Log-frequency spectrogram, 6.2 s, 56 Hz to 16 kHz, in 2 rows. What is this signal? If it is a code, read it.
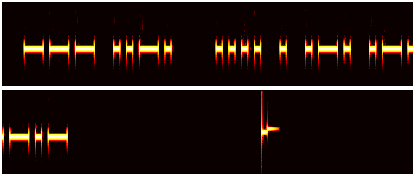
Morse code, heard as a keyed tone, about 25 wpm, 700 Hz. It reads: OF HER.
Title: Sentences from Top 1000 Words - Review Part 2 - 25wpm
